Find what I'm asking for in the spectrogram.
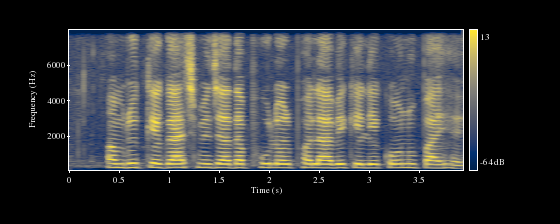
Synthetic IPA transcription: əmɾut̪̚keɡat͡ʃʰmẽd͡ʒjad̪apʰulɔːɾpʰəlabekeliekoːnupaiɦɛː

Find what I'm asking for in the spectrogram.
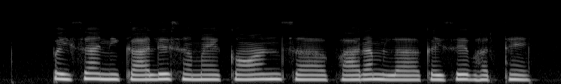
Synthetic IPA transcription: pəɪsanikalesəməjkɔːnsəpʰaːɾəmləkəɪsebʱəɾt̪ʰẽ

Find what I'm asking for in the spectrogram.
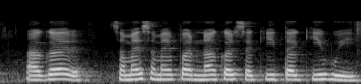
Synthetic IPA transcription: əɡəɾ | sɐməjsɐməjpɐɾnɐkɐɾsəkit̪ɐkiɦui

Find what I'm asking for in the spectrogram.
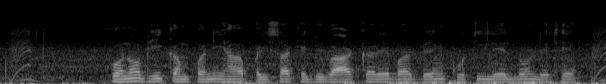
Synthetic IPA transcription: koːnobʱikə̃mpəniɦãpəɪsaked͡ʒʊɡaːʈkəɾebəɾbẽːŋkːoːʈileloːnleːt̪ʰeː

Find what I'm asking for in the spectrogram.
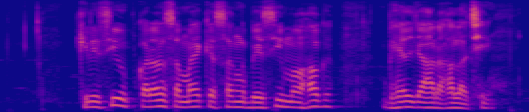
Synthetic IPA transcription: kɾisiupkəɾənsəməjkesə̃ŋɡbesiməɦəɡ | bʱeld͡ʒaɾəɦəlt͡ʃʰi

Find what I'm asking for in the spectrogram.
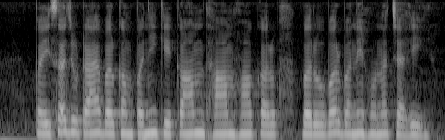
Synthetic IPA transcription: pɐɪsad͡ʒʊʈaːepɐɾkɐ̃mpənikekaːmd̪ʱaːmɦãkɐɾ | bɐɾoːbəɾbɐneɦoːnat͡ʃaːɦieː

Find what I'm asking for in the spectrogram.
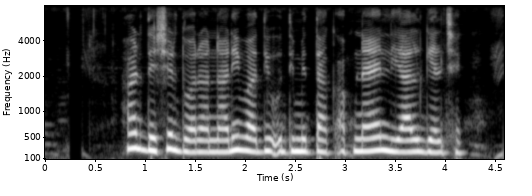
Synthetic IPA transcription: həɾd̪eːʃiɾd̪waːɾanaːɾiʋaːd̪iʊd̪ʱmɪt̪akɐpnaːelɪjaːlɡeːlt͡ʃʰek

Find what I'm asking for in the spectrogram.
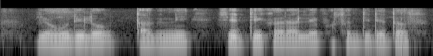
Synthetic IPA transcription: jəɦud̪iːlokt̪aɡni | ɕet̪ikəɾalepəsənt̪id̪et̪əs

